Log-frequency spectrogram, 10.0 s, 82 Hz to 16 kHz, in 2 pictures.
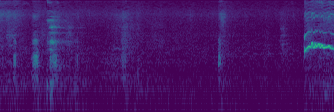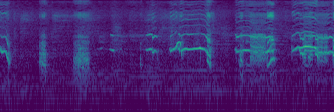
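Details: One-week-old red and sable male Pembroke Welsh Corgi puppies, April 2020: faint scattered squeaks and soft noises at first, then louder high-pitched, bending whines and squeals in quick succession during the second half.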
